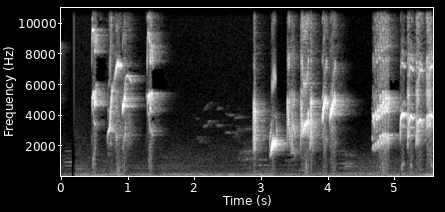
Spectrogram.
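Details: Orange-headed thrush singing a lively ngeplong-style song used as a lure to make other birds answer: two bursts of sharp, high whistled and chattering notes separated by a pause of about a second and a half.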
